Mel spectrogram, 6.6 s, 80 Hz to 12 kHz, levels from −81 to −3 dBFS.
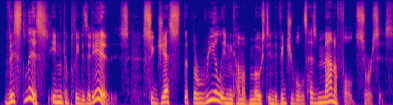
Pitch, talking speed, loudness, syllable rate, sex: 155 Hz, 155 wpm, -22 LUFS, 4.7 syllables/s, male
